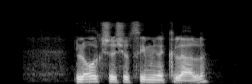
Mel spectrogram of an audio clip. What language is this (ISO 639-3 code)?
heb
